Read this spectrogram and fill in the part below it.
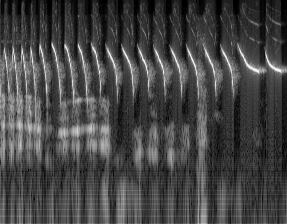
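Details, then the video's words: Canary singing steadily, used to prompt young or silent canaries to sing: a fast series of high, downward-sweeping whistled notes, about five per second, opening with a buzzy lower trill and ending in longer drawn-out slurs. "Kenari gacor untuk pancingan kenari muda atau macet bunyi"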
